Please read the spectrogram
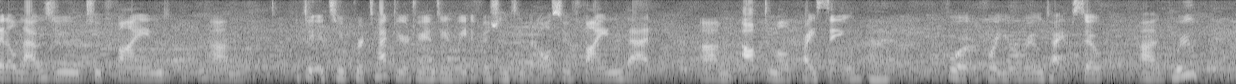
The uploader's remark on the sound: at the 2023 Hotel Data Conference in Nashville, Tennessee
